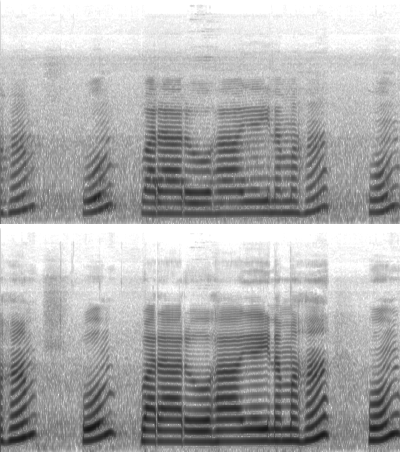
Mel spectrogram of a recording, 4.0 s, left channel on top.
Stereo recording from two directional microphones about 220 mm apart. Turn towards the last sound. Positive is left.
turn(degrees=-35)  # may be behind; listen again after turning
